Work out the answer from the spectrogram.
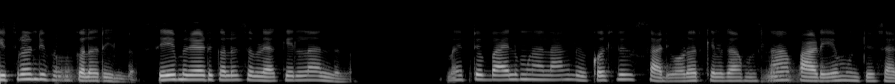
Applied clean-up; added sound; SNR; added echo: neural mask model DeepFilterNet 3.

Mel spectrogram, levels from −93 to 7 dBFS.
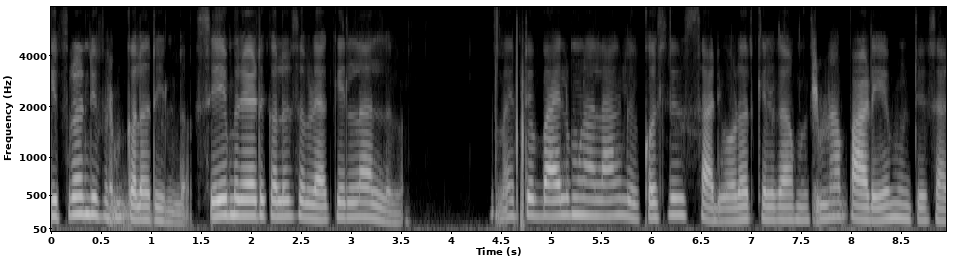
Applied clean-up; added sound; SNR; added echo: neural diffusion model UNIVERSE++.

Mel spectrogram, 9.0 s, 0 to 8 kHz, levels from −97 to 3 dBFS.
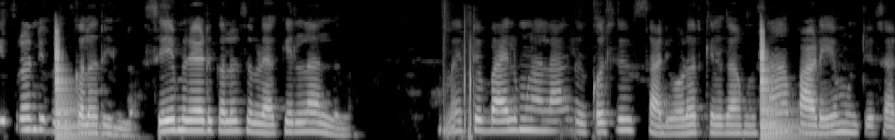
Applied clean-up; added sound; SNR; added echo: classical method Wiener filter.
